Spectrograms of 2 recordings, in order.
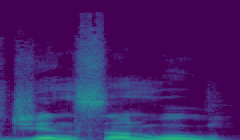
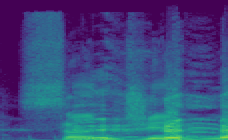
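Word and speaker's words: Sung Jinwoo: name that everybody knows Jin Sun woo and he said it wrong and he said it's the name everybody Jin Sun woo Sun Jin woo all right just you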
